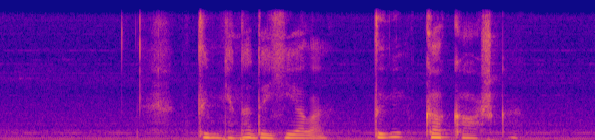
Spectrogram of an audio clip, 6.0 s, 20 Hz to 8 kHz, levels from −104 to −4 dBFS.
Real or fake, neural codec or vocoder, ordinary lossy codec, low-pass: real; none; none; 7.2 kHz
